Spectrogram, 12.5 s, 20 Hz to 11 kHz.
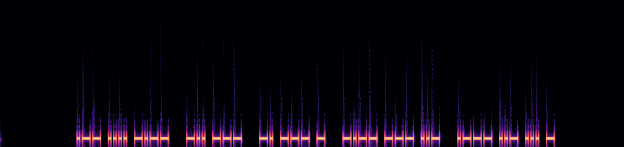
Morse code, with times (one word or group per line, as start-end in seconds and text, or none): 1.5-3.4 WHY
3.7-4.8 DO
5.2-6.5 NOT
6.9-8.8 YOU
9.1-11.1 JUST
